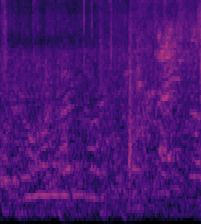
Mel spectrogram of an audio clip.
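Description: Indistinct voices of children and adults chattering and calling, with one drawn-out voice held for about half a second early on.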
